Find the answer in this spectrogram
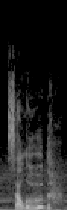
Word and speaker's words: salud: only know medical spanish is it salute that's what i was gonna say but i couldn't remember salud it is salud oh my god i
